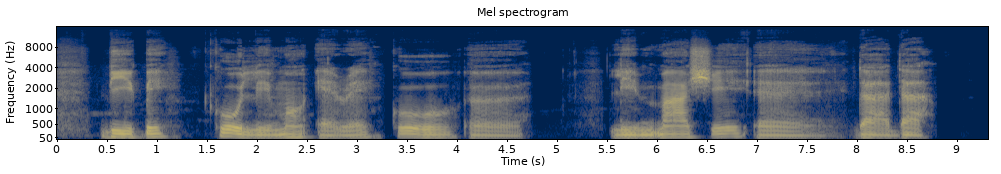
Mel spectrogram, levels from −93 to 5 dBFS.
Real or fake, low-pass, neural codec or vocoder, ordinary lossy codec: fake; 14.4 kHz; vocoder, 44.1 kHz, 128 mel bands every 512 samples, BigVGAN v2; Opus, 64 kbps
